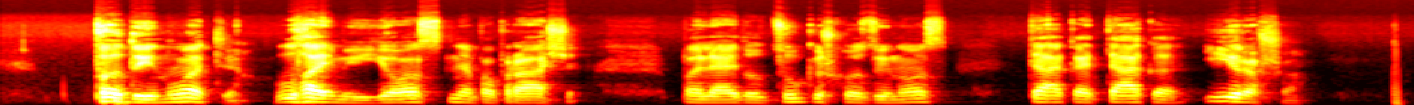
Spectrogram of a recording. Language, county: Lithuanian, Kaunas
